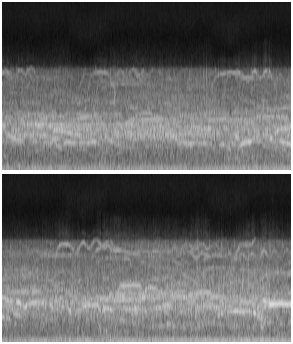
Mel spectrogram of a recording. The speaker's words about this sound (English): You can hear the fans.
